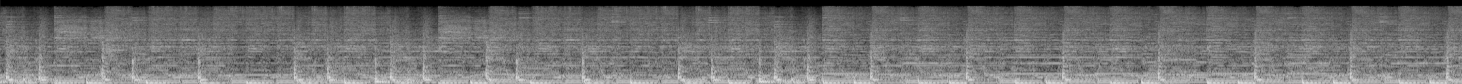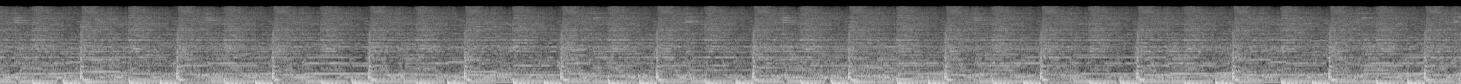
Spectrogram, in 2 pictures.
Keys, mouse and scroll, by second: 0.3-0.6 drag, 0.6 shift+middle drag, 0.8-1.6 drag, 1.6 shift+middle click, 1.9-2.3 drag, 2.3-2.7 middle drag, 2.7 KP_1, 2.8 ctrl+z, 2.9-3.5 drag, 3.7-4.4 drag, 4.4 scroll down 1, 4.4 shift+middle drag, 4.5 scroll up 2, 4.6 drag, 4.8 scroll down 2, 4.9 shift+middle click, 5.2 f, 5.3 scroll down 1, 5.4 shift+middle click, 5.5 f, 6.8 middle click, 6.8 scroll up 1, 7.0 drag, 7.1 middle drag, 7.3 click, 7.6 drag, 7.8 scroll down 1, 7.9 drag, 8.2 middle click, 8.8-9.4 drag, 9.4 middle click, 9.6 click, 10.0 middle click, 10.1 f, 10.3 shift+middle drag, 10.6 f, 10.7 scroll up 2, 10.8 shift+middle click, 11.1 scroll down 2, 11.3 scroll up 1, 11.5 shift+middle click, 11.6 f, 11.7 middle drag, 12.0 f, 12.3-12.7 drag, 12.7 ctrl+z, 12.8 drag, 13.0 middle click, 13.1 scroll up 1, 13.2-14.1 drag, 14.1 middle click, 14.2 scroll up 3, 14.3 shift+middle click, 14.4-15.0 drag, 15.0 shift+middle click, 15.1-15.5 drag, 15.5 scroll down 3, 15.6 middle click, 15.7 scroll up 3, 15.9-16.3 drag, 16.3 scroll down 1, 16.4 middle click, 16.5 scroll up 1, 16.6 click, 16.9 shift+middle click, 17.0-17.6 drag, 17.6 middle drag, 17.8-18.3 drag, 18.3 scroll down 2, 18.3-19.5 middle drag, 19.5 scroll up 2, 19.7 middle click, 20.5 middle drag, 20.7-21.0 drag, 21.0 middle click, 21.1 drag, 21.4 scroll down 1, 21.5 scroll up 2, 21.7-22.2 drag, 22.2 middle drag, 22.4-23.0 scroll down 1, 23.6 click, 23.7 middle click, 23.9-24.4 middle drag, 24.4 click, 25.2 click, 26.4 click.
